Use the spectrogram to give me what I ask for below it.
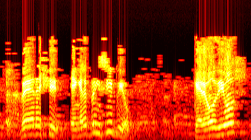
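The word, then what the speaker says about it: בראשית: Bereshit. Beresit.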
